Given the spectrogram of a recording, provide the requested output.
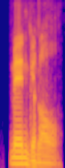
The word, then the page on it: mangonel: American English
